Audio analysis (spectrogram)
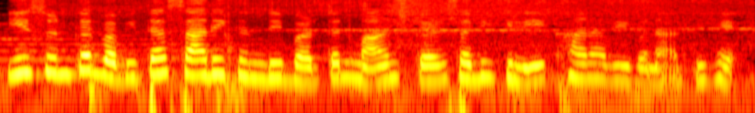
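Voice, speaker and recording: Female narrator for cartoon family tales, fairly high voice, scripted read, background music. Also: fairly quick, warm tone.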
